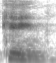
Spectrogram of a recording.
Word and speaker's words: Qing: China Sea in the Qing. Is that how you say it? Qing Dynasty, I guess. How's it spelled? I don't know. I hope I don't mess a lot of these Q-I-N-G? Chinese names up. King. Yeah, King.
